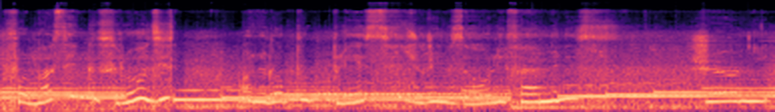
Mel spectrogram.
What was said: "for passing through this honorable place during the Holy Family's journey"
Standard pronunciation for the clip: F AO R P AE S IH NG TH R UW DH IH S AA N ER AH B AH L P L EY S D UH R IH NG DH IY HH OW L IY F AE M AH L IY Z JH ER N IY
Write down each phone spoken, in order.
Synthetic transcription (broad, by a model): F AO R B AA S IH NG S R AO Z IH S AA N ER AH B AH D P L EY S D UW R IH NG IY HH OW L IY F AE M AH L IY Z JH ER N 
